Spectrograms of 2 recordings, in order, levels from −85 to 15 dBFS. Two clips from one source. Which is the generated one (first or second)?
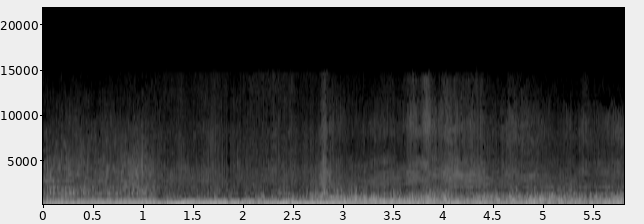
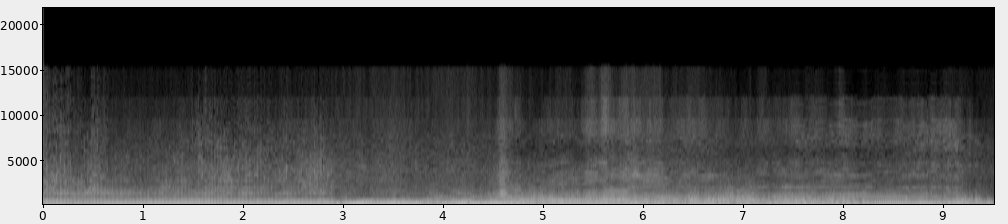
first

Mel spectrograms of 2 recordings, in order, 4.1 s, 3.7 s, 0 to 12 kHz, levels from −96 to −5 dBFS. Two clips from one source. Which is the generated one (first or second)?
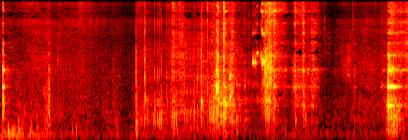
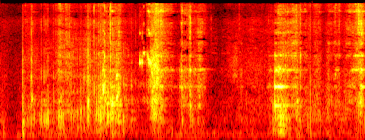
first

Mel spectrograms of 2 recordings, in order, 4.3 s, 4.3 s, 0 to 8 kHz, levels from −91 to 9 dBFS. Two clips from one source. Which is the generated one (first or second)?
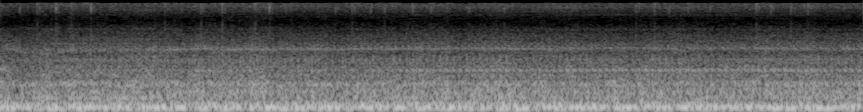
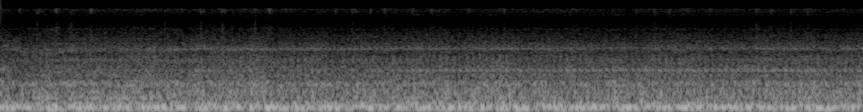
second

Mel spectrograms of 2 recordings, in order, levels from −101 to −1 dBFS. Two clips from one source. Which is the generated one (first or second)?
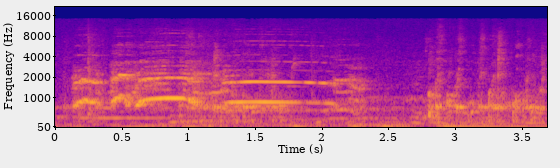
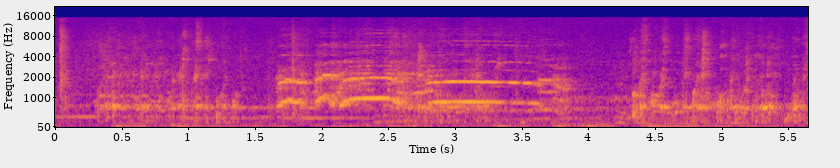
second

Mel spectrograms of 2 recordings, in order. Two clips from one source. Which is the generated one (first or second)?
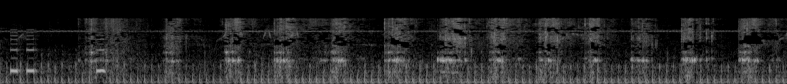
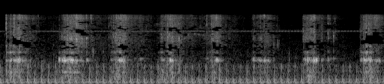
first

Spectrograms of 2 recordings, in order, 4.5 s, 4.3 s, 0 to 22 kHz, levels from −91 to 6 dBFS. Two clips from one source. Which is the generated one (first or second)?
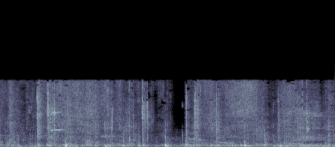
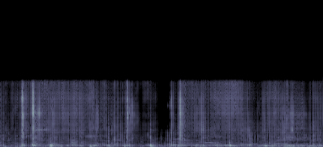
second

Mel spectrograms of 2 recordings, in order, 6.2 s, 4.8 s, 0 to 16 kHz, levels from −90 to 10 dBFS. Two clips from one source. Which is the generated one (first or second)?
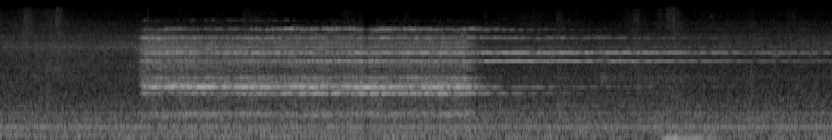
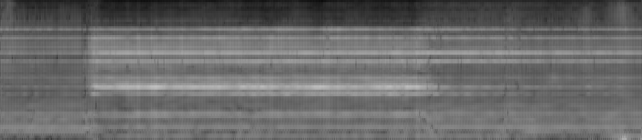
second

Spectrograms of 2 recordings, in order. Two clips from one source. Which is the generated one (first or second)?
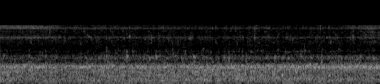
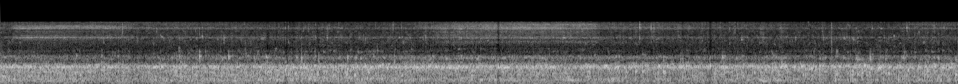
second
